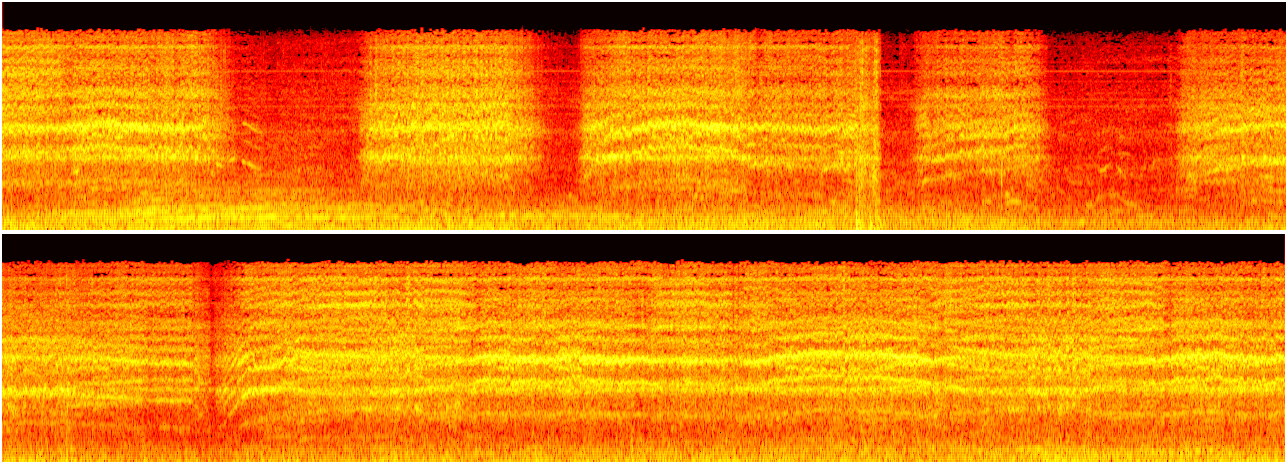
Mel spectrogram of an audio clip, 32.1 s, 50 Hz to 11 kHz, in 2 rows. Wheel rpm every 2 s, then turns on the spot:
160, 60, 90, 90, 150, 80, 60, 50, 110, 110, 160, 160, 160, 160, 160, 160.
6-8 12-14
